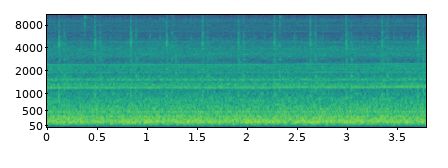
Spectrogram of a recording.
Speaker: it's the the fuel pump's kicked over in a fast burn now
